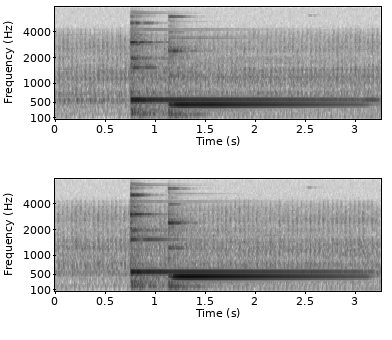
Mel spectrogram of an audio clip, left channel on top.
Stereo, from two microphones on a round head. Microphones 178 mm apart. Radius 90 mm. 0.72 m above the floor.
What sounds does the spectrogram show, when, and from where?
0.8 s a doorbell: 25° right (ahead or behind), 1.2 m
